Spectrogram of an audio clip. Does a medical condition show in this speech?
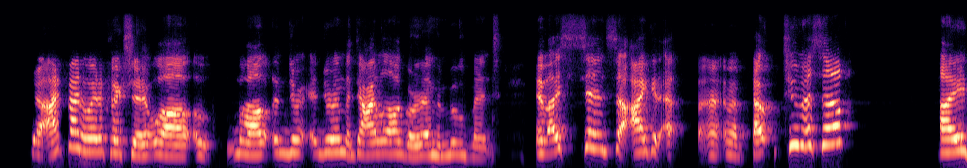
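Yes: Down syndrome; developmental disability.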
